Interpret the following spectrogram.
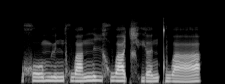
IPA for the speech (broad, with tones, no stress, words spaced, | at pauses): xo˧˥ʊ̯my˧˥nxwä˧˥ n̪i˥˩ xwä˥t͡ɕʰjɛ˧˥n t̪wä˨˩˦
